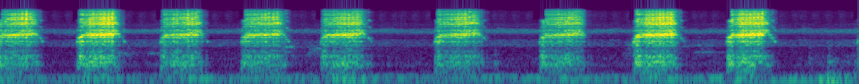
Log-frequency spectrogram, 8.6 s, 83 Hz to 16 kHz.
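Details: Barn owl in an owl box, twelfth night of its mating ritual, 6:42 pm on 1 March 2023, giving a steady series of about ten short, hissing screeches, slightly more than one per second, with a low background hum.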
